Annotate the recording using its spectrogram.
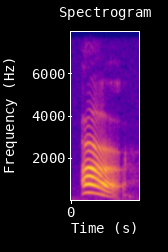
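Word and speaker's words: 二: e okay number two er er it's a falling tone so release your emotion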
